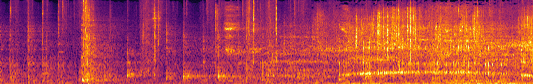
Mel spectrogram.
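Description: Footsteps thud on metal walkways at a steady pace.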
